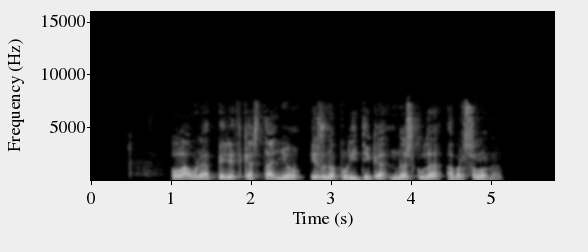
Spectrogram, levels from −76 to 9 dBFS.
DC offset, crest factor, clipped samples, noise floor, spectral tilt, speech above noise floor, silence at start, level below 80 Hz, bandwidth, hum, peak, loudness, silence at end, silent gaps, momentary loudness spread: under 0.1%; 16 dB; under 0.1%; -51 dBFS; -5.5 dB/octave; 33 dB; 1 s; -62 dBFS; 8 kHz; none; -4 dBFS; -19 LUFS; 0.65 s; 2.70-2.74 s; 5 LU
